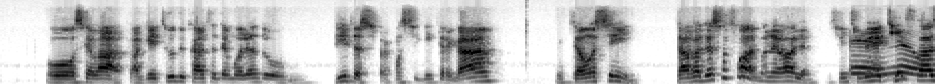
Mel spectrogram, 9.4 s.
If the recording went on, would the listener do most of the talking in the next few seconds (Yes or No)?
No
